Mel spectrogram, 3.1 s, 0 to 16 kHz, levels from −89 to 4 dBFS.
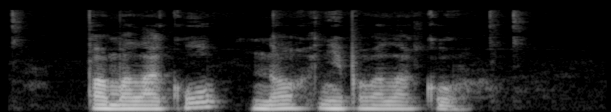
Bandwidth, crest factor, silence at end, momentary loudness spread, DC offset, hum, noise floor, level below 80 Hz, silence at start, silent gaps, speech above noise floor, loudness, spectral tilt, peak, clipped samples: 11 kHz; 20 dB; 0.7 s; 11 LU; under 0.1%; none; -59 dBFS; -62 dBFS; 0.45 s; none; 36 dB; -24 LUFS; -9.5 dB/octave; -4 dBFS; under 0.1%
